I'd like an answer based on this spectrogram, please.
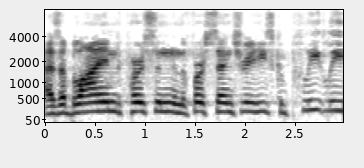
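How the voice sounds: Fairly even intonation in a natural reading voice.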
